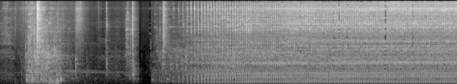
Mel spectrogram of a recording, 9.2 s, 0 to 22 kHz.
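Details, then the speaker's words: 1970s scuba tank air compressor engine after the new belt pulley was installed and the intake filter cork removed. It fires after a few cranks into a steady even chug about three beats a second, and it is making air pressure. "That is definitely making pressure. I can hear the air coming out of here and also feel it."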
